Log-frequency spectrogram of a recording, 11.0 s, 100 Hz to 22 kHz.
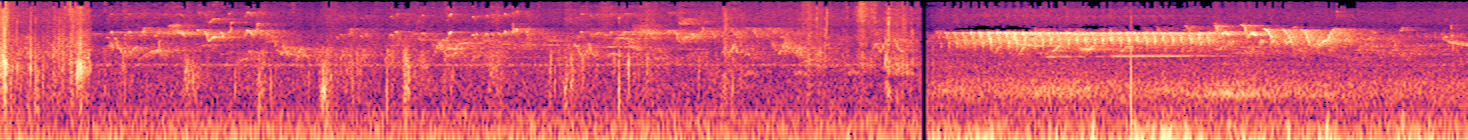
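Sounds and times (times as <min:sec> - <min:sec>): footsteps on forest trail: 0:00.0 - 0:07.0.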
